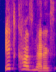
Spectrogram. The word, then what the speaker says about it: It Cosmetics: See, now I'm pronouncing them both wrong. It's It Cosmetics and IT crowd.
